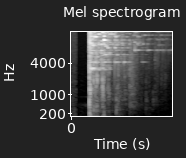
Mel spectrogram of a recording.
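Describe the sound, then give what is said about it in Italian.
A glass vase, knocked from a glass table, smashes on a dark herringbone wooden parquet floor with a sudden loud crash, followed by a bright spray of tinkling shards that scatter and fade within about a second. “si scompone ora in una miriade di frammenti taglienti sparpagliati sul legno scuro del parquet a lisca di pesce la musica alta ha nascosto il fragore dell'impatto”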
